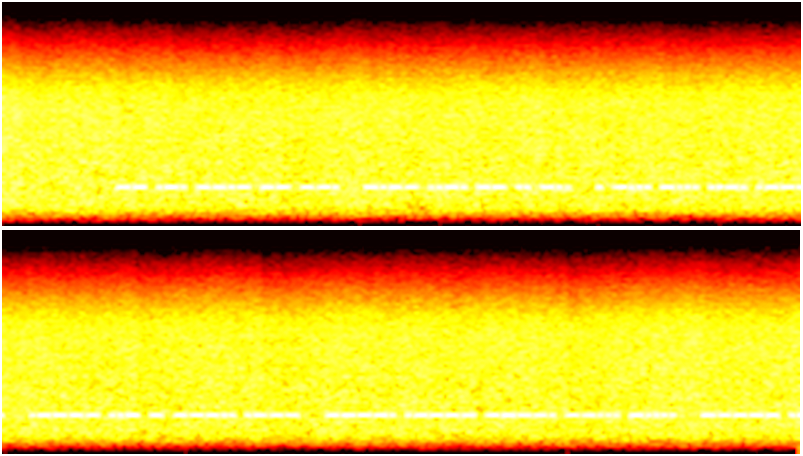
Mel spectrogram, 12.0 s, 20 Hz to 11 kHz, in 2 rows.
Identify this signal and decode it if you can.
Morse code, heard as a keyed tone, machine-sent, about 40 wpm, 600 Hz, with heavy radio static. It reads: MRQMG YFMID EBBFP 1UT8J 91976 …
